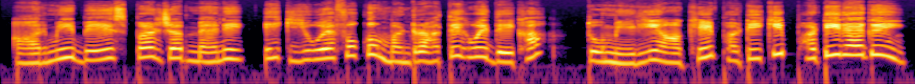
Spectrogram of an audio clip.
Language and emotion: Hindi, surprised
